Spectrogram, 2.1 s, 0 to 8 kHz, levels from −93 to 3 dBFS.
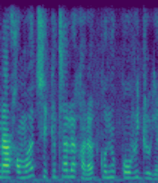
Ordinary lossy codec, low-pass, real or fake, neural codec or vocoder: none; none; fake; codec, 16 kHz, 4 kbps, X-Codec, HuBERT features, trained on general audio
